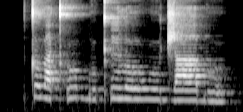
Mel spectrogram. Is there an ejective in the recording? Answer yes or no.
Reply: yes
